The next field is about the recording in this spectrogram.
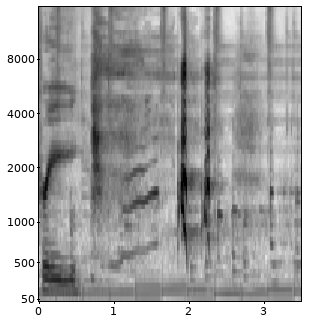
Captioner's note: woman laughing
